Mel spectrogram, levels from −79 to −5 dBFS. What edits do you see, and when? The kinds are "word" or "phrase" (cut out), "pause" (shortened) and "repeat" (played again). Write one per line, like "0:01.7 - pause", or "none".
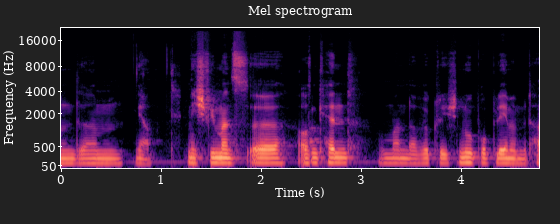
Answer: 0:01.2 - pause
0:02.5 - phrase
